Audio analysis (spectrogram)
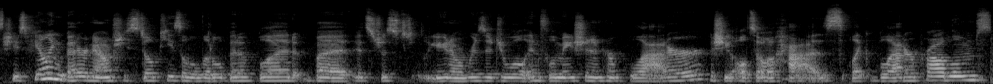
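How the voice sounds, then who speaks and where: A woman's voice: fairly low pitch, reverberant. A young woman from Canada, congested and nasal from a cold, chatting casually while she does her makeup. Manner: chatty, rambling, filler-heavy. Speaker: beauty vlogger.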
